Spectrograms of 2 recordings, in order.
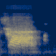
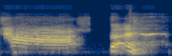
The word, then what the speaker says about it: Tosh: Every time I see it, I'll be like, Todd. I don't know why I pronounce his name Todd. Hey, Tosh.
